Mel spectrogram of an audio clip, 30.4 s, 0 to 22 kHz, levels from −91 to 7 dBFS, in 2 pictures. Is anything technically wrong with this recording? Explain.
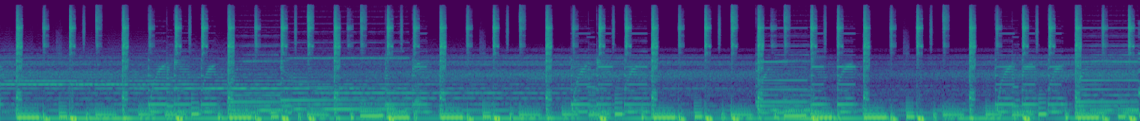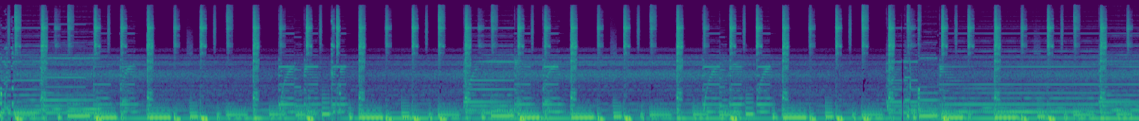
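Yes. Frames out of order occur at 15.17, 19.61 and 27.22 s. Two neighbouring runs swap places, so each short stretch plays halves exchanged: a brief garbled flutter, no time lost.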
